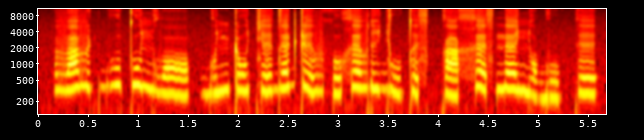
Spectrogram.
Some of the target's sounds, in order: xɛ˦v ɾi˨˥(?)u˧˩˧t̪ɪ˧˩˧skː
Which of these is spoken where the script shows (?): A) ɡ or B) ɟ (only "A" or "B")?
B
